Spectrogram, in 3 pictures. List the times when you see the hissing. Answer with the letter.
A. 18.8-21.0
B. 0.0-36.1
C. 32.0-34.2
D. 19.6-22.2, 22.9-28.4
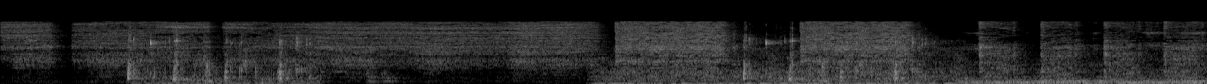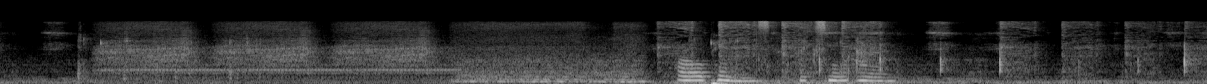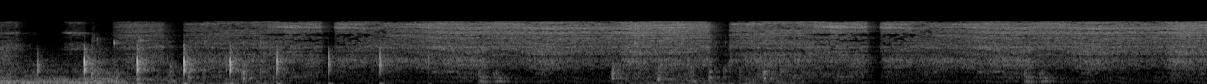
B.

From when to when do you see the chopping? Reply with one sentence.
The chopping can be heard from 19.6 to 22.2 s and from 22.9 to 28.4 s.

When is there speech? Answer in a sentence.
You can hear the speech from 18.8 to 21.0 s.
